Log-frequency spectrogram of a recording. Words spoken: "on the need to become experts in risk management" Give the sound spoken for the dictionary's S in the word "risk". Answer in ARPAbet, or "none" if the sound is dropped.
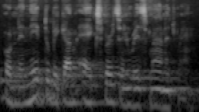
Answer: S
